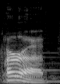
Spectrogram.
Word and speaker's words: Purah: Purah. Purah.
